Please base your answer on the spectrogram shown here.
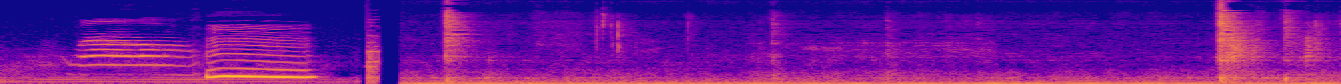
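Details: Cat in a small room uttering two quick meows, the second louder and ending in a flat, nasal tone, followed by a click and several seconds of steady background hiss with faint knocks.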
